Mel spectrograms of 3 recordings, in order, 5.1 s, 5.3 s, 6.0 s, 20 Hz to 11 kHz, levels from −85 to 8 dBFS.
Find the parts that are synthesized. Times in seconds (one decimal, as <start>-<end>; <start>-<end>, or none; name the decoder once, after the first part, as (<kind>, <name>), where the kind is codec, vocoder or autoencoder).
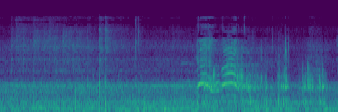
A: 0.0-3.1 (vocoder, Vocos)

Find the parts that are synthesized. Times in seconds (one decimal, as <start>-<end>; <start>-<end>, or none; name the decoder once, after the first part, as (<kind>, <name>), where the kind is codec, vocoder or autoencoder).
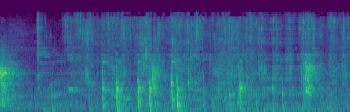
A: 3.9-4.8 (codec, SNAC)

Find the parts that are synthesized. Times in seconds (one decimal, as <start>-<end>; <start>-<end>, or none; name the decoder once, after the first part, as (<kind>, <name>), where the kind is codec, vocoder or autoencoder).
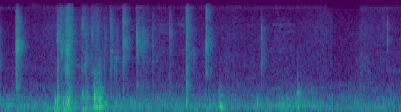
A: 1.0-1.5 (vocoder, WaveNeXt); 4.9-5.4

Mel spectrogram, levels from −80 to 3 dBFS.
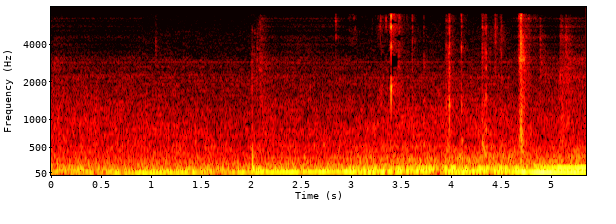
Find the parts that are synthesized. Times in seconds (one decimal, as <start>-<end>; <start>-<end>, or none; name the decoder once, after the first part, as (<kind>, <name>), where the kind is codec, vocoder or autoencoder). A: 0.0-0.9 (codec, DAC); 2.1-3.0; 4.6-5.4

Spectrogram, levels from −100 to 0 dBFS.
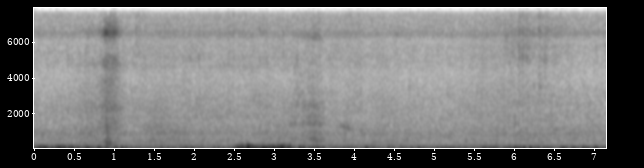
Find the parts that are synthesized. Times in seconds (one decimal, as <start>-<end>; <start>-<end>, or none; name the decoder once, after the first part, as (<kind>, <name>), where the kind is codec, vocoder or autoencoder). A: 1.3-3.2 (codec, DAC); 3.7-4.5; 5.2-5.9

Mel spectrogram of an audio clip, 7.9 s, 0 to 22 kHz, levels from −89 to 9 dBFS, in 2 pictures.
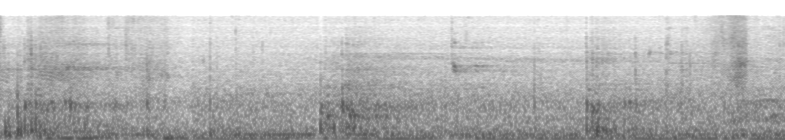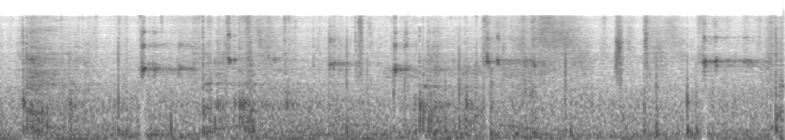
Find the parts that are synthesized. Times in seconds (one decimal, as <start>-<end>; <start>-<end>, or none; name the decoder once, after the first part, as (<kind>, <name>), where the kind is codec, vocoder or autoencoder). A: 0.0-7.9 (vocoder, Vocos)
